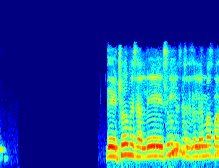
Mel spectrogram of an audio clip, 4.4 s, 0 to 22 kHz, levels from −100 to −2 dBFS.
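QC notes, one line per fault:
0.35–1.97 s, long network dropout. The speech stops and about 1.6 s of it is lost. A brief fading tail gives way to near silence for about 1.58 s. Then speech resumes further on. This is likely packets failing to arrive.
3.05 s to the end, echo leak. A delayed copy of the speech trails the talker by about 0.9 s. It sits only a little below the direct sound. This is likely a loudspeaker echo that the far end's canceller did not fully remove.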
